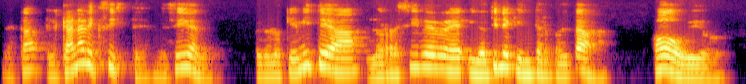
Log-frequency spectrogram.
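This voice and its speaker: Speaking a little slowly, with big pitch swings and a slightly rough, medium-pitched voice, a Rioplatense-accented teacher runs a conversational online class and keeps checking in with students. The sound comes through a video-call computer mic, dull and lo-fi.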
